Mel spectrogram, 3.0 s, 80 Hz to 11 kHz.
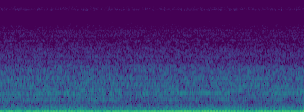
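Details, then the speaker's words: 2010 Land Rover LR4 5.0 V8 after TCM and valve body swap from a 2012 LR4 for code P0915 (ZF 6HP28); start then deep steady idle, no chain rattle or timing noise, no check engine or transmission light; healthy. "No check engine light, no transmission. Sounds good. Yeah, it does. No chain noise. No. No timing noise."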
